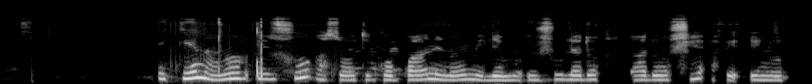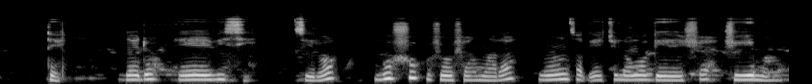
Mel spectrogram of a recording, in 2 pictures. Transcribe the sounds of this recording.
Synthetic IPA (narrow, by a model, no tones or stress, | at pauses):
ʔɪkːenɐnɔɾɪɾʃʊʔɐsoːt̪ɪɡɔbːaːnɛnomɪlɪmːɔʔɪɾʃʊlɛd̪ɔ | nad̪oʃːɛʔɐfɪɗɪnɔ | t̪ːɛ | lɛd̪ɔheːwɪsɪ | sɪɾɔ | ɡʊʃːʊkɔʃoːʃɐmɐɾɐ | nuːnsɐkʼeːt͡ʃːɪlɔwɔɡeːʃːɐʃiːma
